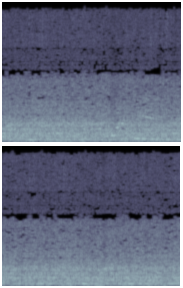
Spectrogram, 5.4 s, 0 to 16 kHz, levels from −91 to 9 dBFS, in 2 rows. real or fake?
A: real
